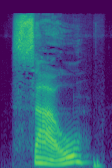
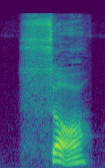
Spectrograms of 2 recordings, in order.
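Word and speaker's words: saw: Sin, ¿sí S-E-E-N. E e Entonces recuerden, escrito sonaría así. Se, sau, sen. Ok. Pero pronunciado de manera correcta, de manera gomelita. Si, so, sin. Sí, so, sin.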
